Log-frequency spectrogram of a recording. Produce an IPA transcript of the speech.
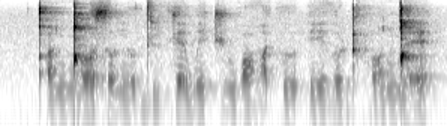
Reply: qʼ o ŋ͡ǃ ɔ s o n o d̪ i k ɛ w e t͡ʃ u w ʊ ðˤ ɪ k ʊ ʔ e ð o ɖʱ ɔ ŋ͡ǃ ɛ

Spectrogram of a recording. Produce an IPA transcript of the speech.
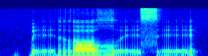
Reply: k͡p ɛ̰ r ɒ ʁʷ ɛ̰ s ɛ̰

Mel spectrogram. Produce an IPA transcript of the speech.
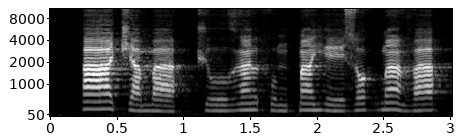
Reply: aː˧ t͡ʃ a˨ m a˨ | t͡ʃ oː˨ ɣ ã˧ l f o˨ ŋ k͡p ã˧ j eː˨ z ɔ˧ ɡ͡b ã˦˨ v a˧

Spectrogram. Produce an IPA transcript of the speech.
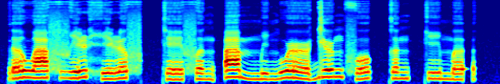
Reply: ɾ ə˨˦ w a˧ f v i˨˦ ɭ h i˨ ɭ ə˧ f kː e˨ f ə˨ ŋ ʔ a˦ mː i˨ ŋ w ə˞˦˨ ɡʲ ə˞˦ ŋ f o˨˦ kː ə˧ ŋ kː i˧ m ə˧ ʔ

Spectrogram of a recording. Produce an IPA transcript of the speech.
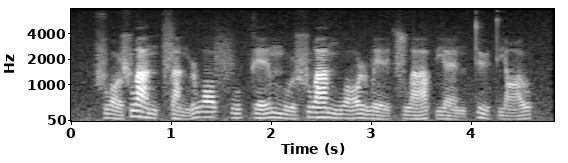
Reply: ʈ͡ʂ w ɔ˨˩ ʂ w a˥˨ n t͡s a˨˩ n ɻ w ɔ˦ f u˨˦ k e˨˦ ɪ̯ m u˨˩ ʂ w ä˦ n̪ w ɔ˨˦ ɻ w e˨˩ ɪ̯ t͡s w ä˨˦ p j ɛ˨˩ n t̪ y˥˨ t̪ j ɑ˨˦ ʊ̯

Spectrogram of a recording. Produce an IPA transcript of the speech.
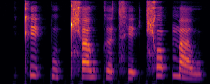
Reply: kʰ e˦ ʔ p u˨ p̚ t͡ɕʰ a˧ w k ə˨˩ t͡sʰ e˨ ʔ t͡ɕʰ ɔ˦ p̚ m a˨˩ w

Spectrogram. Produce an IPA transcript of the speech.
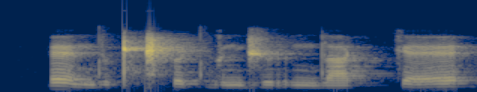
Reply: ɛ n d o t ǁʰ ɵ t ɡ ɵ n d͡ʒ u r n d a kː ɛ

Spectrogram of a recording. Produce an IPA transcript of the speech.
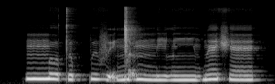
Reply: nː ɤ˦˨ t ə˧ pː ɨ˧ v ḛ˨ ŋ͡ǀ ə̰˦ nː i˨ l ĩː˨ b ɛ̃˦ ʃ ɛ̃˧

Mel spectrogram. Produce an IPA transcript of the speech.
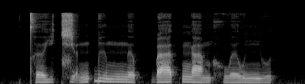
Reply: t̪ʰ ə˨˦ j t͡ɕ ə̰˧˥ n ɓ ɨ˧ m n ə˦˥ p̚ ɓ a˦˥ t̚ ŋ a˧ m h w ə˧ w ɲ u˦˥ t̚

